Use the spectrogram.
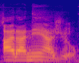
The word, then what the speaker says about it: araneaĵo: the ĵ is pronounced as in yo in the careful speech of Buenos Aires, or as je in French, araneaĵo, 'cobweb'; the k, L,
